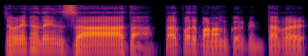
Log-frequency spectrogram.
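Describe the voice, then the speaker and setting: Male teacher, smooth clear voice, dry close sound, drills letter-by-letter spelling. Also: medium pitch, a bit bright, dry recording. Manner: spells out letters slowly, syllable by syllable; addresses students politely as brothers. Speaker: Quran reading teacher. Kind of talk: online class instruction.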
